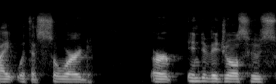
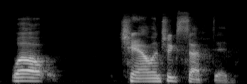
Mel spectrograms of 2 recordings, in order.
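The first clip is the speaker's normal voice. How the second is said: ordinary delivery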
